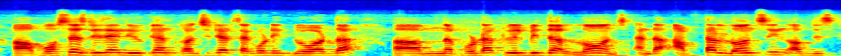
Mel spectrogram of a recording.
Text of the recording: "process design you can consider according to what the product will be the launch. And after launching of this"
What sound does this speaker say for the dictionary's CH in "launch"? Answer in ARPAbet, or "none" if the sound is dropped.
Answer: S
